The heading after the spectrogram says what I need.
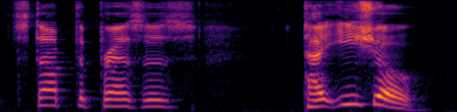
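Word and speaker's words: Taishō: Sorry if I'm not pronouncing those properly. All right. Stop the presses. Taisho.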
